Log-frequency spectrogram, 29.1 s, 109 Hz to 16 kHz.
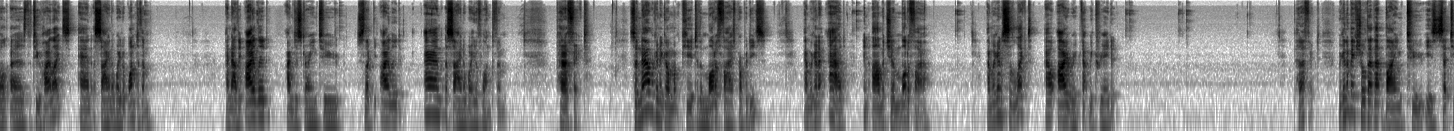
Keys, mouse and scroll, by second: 2.9-5.2 drag, 6.8 right click, 8.7-10.0 drag, 10.0 shift+middle click, 19.2-29.0 drag.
